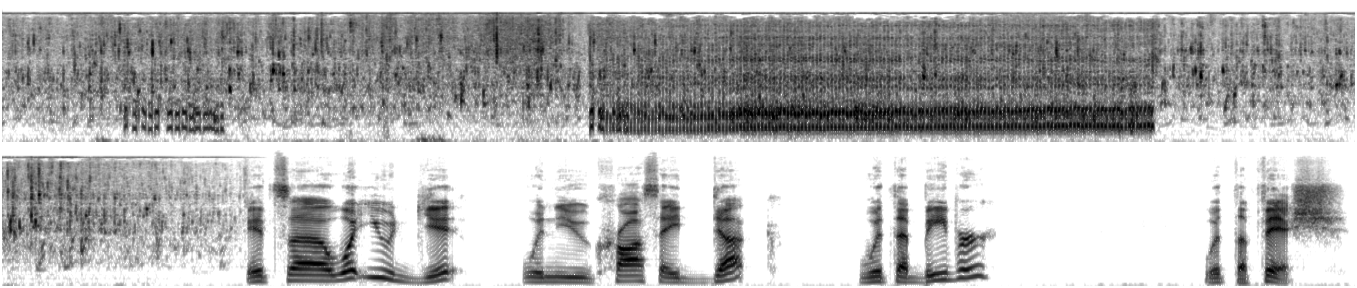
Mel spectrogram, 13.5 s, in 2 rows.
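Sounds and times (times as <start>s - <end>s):
trickling water: 0.0s - 8.0s
platypus growling call: 0.6s - 1.2s, 2.9s - 5.8s
speech: 8.0s - 11.8s, 12.8s - 13.5s.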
